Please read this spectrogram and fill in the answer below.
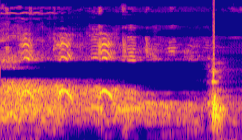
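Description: Goose-like honking: a run of about four short honks over a breathy noise, fading out during the second half.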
